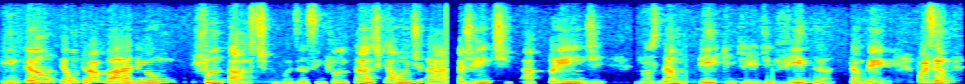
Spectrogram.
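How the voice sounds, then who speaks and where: A middle-aged man from southern Brazil, a journalist guest telling animated anecdotes in a casual interview and chuckling often. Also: on the high side, measured pace, husky. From Rio Grande do Sul, Brazil. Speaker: journalist guest, press adviser. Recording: dull lo-fi web radio audio.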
